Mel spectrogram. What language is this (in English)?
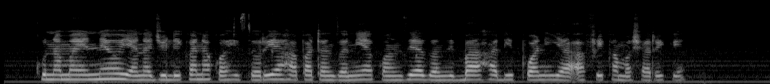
Swahili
